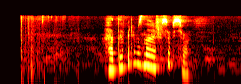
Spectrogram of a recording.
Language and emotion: Russian, positive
